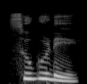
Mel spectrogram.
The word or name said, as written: ಸುಗುಡೆ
